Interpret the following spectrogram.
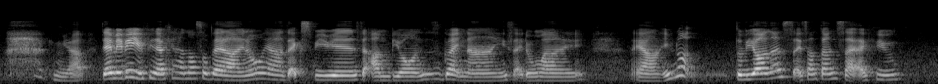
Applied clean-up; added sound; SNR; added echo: none; none; none; none.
